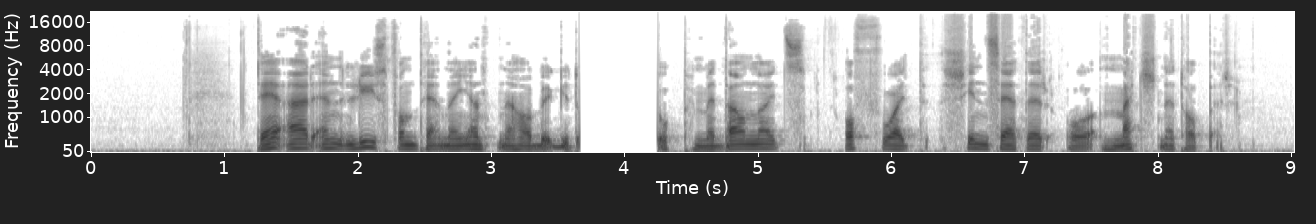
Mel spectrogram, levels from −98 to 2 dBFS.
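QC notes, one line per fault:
3.66–4.25 s, rebuffering stall: playback halts to silence after "lysfontene jentene har bygget" and picks up cleanly with "opp med downlights". The player drained its downloaded audio and waited for more, so nothing is missing but about 0.59 s of dead air is inserted.
6.06 s to end, sample clock jitter: a fine hiss or grit rides on the speech, strongest on loud and bright passages and absent in pauses. The converter clock wanders by roughly 10 µs, and since timing error scales with waveform slope, the noise sits about 25 dB under the signal.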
